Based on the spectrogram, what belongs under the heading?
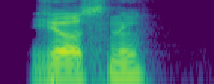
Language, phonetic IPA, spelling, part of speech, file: Russian, [ˈvʲɵsnɨ], вёсны, noun, Ru-вёсны.ogg
- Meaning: nominative/accusative plural of весна́ (vesná)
